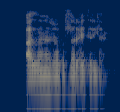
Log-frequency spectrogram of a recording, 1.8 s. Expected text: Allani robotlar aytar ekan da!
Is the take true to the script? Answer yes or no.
no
